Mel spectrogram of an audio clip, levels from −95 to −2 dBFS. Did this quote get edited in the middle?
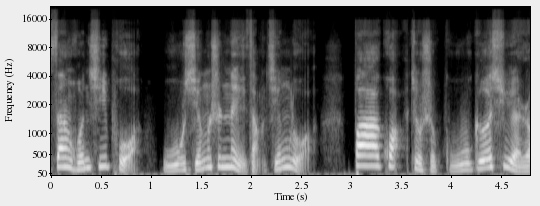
no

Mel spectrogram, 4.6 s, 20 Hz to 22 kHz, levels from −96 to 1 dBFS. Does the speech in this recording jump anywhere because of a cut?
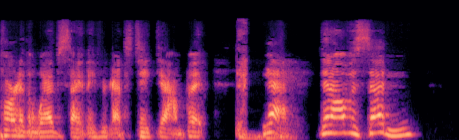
no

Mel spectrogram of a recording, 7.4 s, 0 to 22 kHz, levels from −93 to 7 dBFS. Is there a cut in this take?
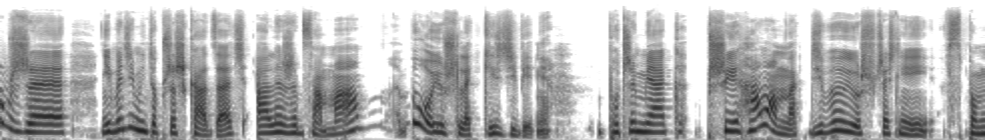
yes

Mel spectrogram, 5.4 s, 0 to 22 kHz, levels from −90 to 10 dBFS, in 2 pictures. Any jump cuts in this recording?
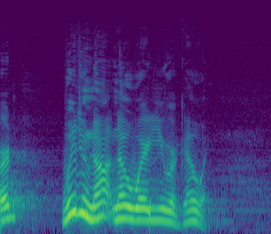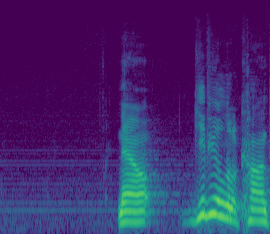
no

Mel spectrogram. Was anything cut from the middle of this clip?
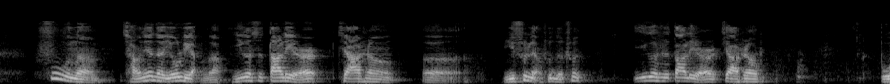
yes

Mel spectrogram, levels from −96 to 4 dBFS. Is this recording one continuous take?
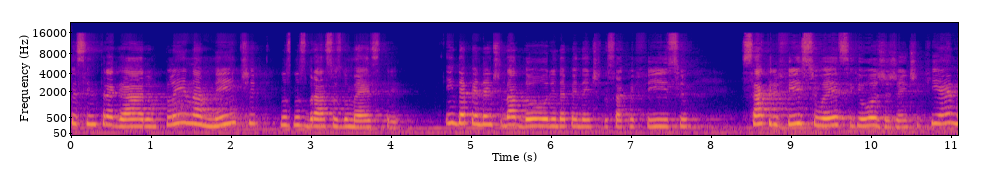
no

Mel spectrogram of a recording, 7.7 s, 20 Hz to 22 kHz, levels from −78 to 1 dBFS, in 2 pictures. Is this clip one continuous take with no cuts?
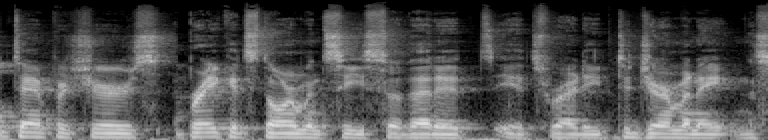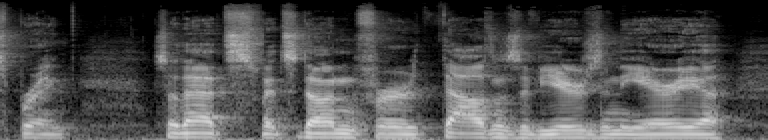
no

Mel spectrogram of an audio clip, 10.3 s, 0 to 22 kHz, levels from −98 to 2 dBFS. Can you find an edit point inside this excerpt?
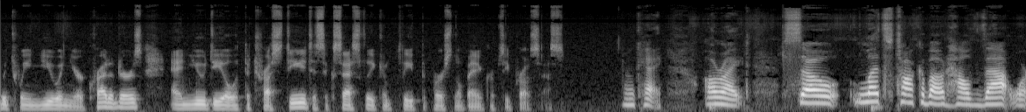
no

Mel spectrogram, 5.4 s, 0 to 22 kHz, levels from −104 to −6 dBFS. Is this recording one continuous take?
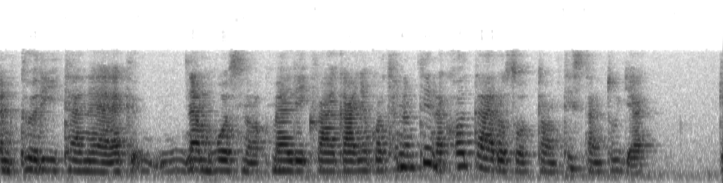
yes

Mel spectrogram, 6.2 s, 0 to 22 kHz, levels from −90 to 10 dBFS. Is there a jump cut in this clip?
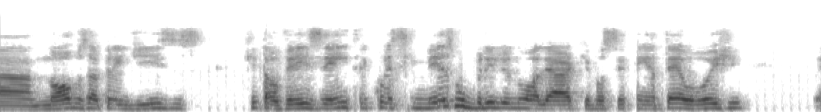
no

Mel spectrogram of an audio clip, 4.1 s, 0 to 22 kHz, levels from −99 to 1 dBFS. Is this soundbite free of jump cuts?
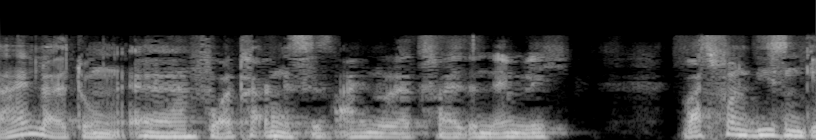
no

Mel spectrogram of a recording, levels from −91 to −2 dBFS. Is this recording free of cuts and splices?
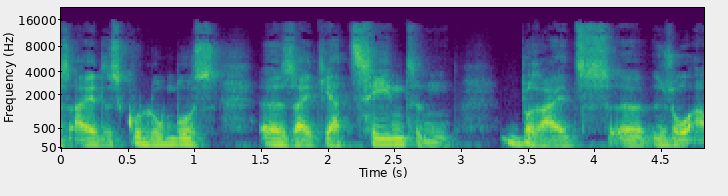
yes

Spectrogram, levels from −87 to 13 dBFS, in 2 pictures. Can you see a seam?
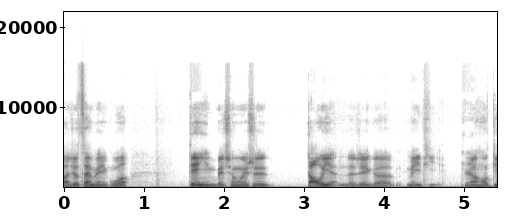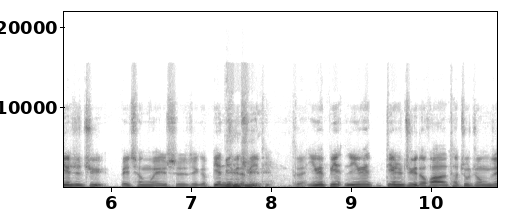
no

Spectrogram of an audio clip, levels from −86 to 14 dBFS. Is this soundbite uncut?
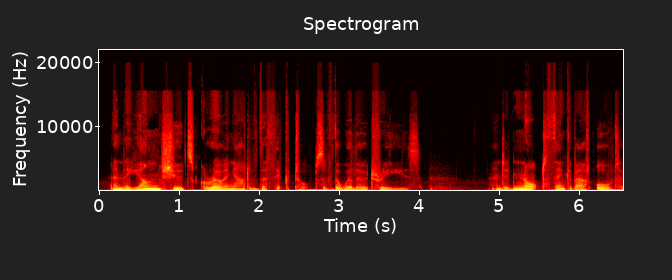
yes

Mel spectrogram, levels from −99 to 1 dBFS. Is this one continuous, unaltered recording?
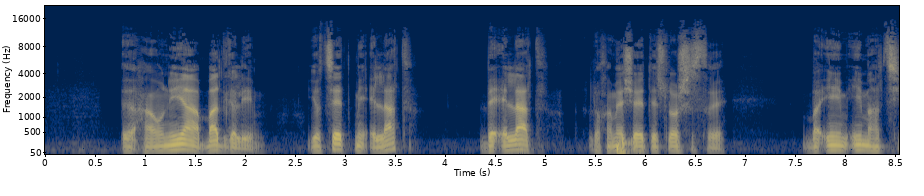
yes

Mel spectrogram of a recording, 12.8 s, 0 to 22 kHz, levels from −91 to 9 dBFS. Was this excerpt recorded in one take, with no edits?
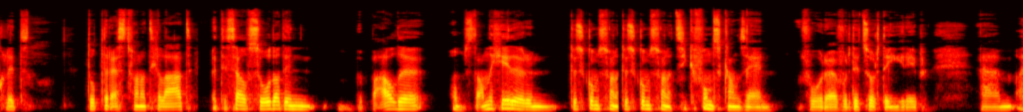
no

